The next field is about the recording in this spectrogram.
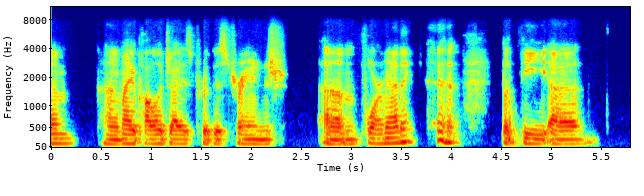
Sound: chuckles

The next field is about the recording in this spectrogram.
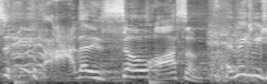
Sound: laughs

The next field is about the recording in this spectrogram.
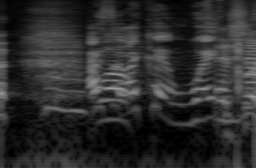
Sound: laughs

